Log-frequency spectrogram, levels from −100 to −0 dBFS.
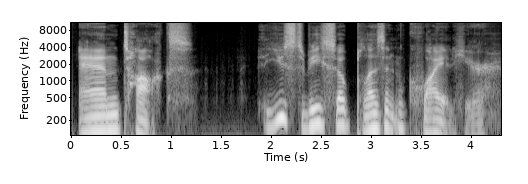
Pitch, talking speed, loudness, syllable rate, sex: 125 Hz, 155 wpm, -18 LUFS, 3.7 syllables/s, male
